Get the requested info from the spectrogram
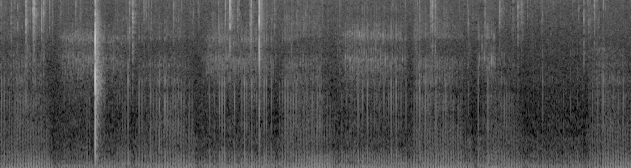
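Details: A sleeping cat purrs steadily beside a fireplace, a low rhythmic rumble in repeated breath-length swells, with a loud fire pop early on and lighter crackling afterward.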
